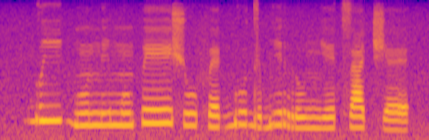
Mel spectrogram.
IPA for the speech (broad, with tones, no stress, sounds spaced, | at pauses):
ɡʷ iː˦ ɡ͡b ũ˨ n i˨ m ũ˨ p eː˦ ʃ u˨ f ɛ˨ ɡ͡b u˦ d ɪ˨ b i˦ r u˨ ɲ e˨˦ t͡s a˦ t͡ʃ ɛ˨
